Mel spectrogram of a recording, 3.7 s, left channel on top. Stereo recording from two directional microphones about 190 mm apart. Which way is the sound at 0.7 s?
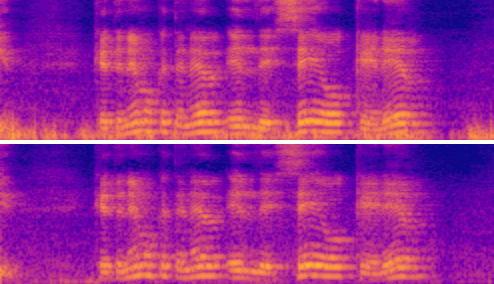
30° left (ahead or behind).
